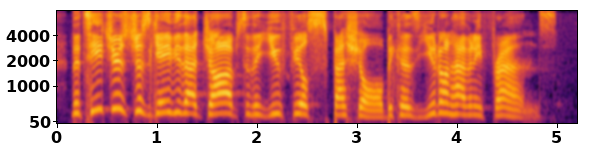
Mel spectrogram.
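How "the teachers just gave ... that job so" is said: usual speaking voice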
